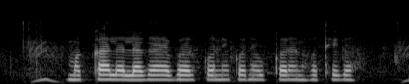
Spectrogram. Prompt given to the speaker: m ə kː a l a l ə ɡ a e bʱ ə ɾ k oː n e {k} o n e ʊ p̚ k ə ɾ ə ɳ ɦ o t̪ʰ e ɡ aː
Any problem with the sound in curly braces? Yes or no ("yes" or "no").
no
